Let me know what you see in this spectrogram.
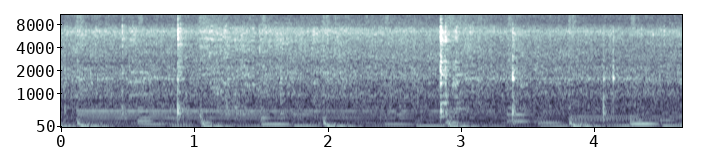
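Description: Chopped onion and ginger-garlic paste frying in hot oil with a steady sizzle while a spatula stirs and scrapes through the pan. A few sharp clicks of the spatula against the pan come through, the loudest about three seconds in.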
